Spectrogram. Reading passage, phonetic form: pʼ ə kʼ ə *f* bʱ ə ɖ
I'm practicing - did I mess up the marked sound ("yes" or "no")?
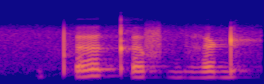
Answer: no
